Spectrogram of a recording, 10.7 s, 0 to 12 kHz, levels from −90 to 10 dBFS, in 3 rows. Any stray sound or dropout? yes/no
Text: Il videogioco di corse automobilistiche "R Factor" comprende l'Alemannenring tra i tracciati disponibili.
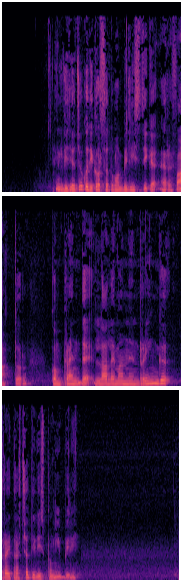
no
